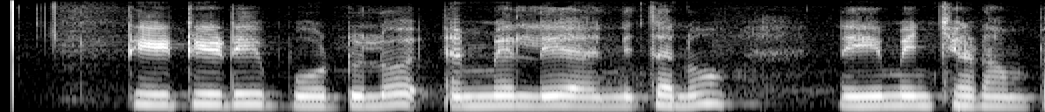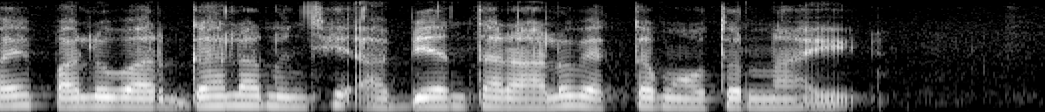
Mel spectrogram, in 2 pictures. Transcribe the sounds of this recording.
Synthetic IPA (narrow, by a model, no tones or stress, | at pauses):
ʈiːʈiːɖiːbo̞ːɾɖulo̞ːʔemːe̞ljeːɐnit̪ɐnu | nijɐmiɲt͡ʃɐɽɐmpɐjpɐluʋɐɾɡaːlɐnuɲt͡ʃiʔɐbʱjɐnt̪ɐɾaːluʋjɐk̚t̪ɐmɐwut̪unːaːjḭ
